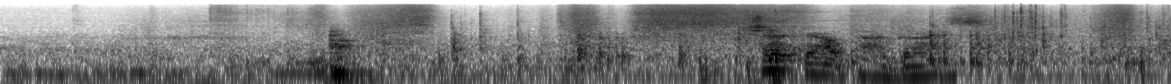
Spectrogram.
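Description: Plastic wrapping crinkles as a boxed figure is handled.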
